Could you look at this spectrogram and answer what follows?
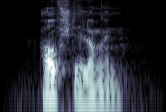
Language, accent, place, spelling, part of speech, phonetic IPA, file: German, Germany, Berlin, Aufstellungen, noun, [ˈaʊ̯fˌʃtɛlʊŋən], De-Aufstellungen.ogg
- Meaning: plural of Aufstellung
